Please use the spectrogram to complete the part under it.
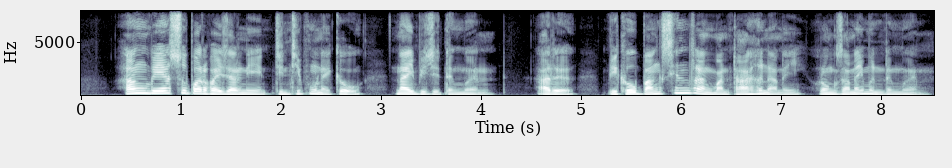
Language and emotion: Bodo, happy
